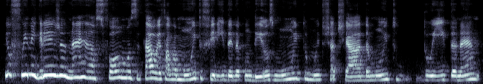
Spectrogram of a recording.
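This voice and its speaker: Woman, thirties, emotional storytelling, animated, acts out quotes, interview guest. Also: mid-range voice, moderate pace, hardly any pauses. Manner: animated retelling with acted quotes.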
